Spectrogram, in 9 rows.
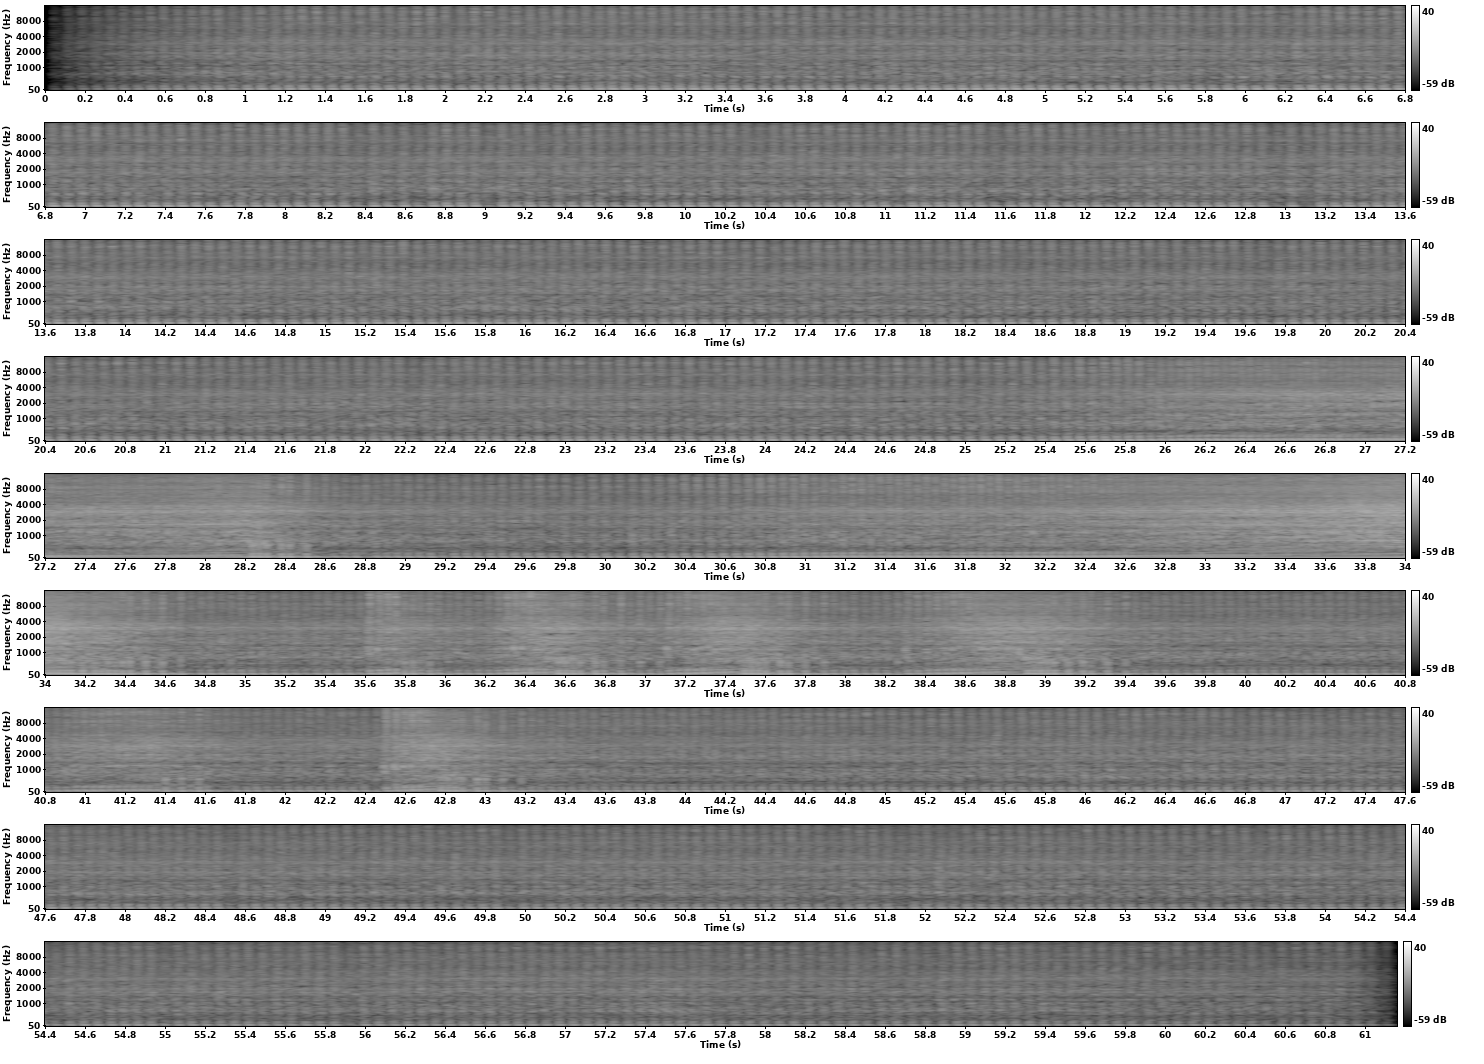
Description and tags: Motorcycle Yamaha Tenere 250CC Enduro Idle
250cc, acceleration, bike, close, Enduro, engine, exhaust, Idle, motorbike, motorcycle, sfx, transport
